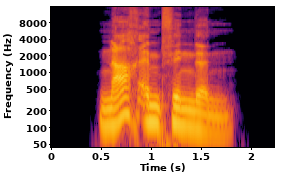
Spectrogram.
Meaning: 1. to cause oneself to experience (an emotion, a feeling) by way of empathy; to understand, to appreciate 2. to feel for 3. to model
- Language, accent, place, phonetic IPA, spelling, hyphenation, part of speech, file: German, Germany, Berlin, [ˈnaːxʔɛmˌp͡fɪndn̩], nachempfinden, nach‧emp‧fin‧den, verb, De-nachempfinden.ogg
